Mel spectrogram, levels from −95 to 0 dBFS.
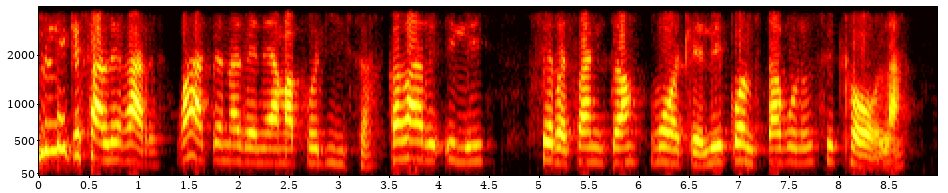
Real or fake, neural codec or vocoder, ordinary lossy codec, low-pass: real; none; none; 3.6 kHz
